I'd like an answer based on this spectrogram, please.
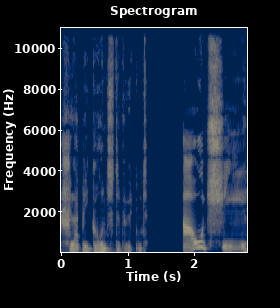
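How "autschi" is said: high, squeaky little yelp. Narrator reading Nickel after she falls from the curtain, squeaky. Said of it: "piepste Nickel".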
